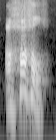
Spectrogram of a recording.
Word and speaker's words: Ahoghill: So I live in a little village called Ahohl. It's spelled Ahoghill, and I live out in the sticks in the middle of nowhere.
